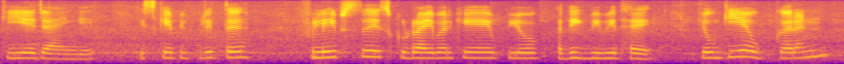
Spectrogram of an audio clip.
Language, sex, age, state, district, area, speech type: Hindi, female, 18-30, Madhya Pradesh, Harda, urban, spontaneous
